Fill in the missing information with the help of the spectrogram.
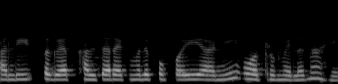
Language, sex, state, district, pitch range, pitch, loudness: Marathi, female, Maharashtra, Pune, 220-235 Hz, 225 Hz, -33 LUFS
